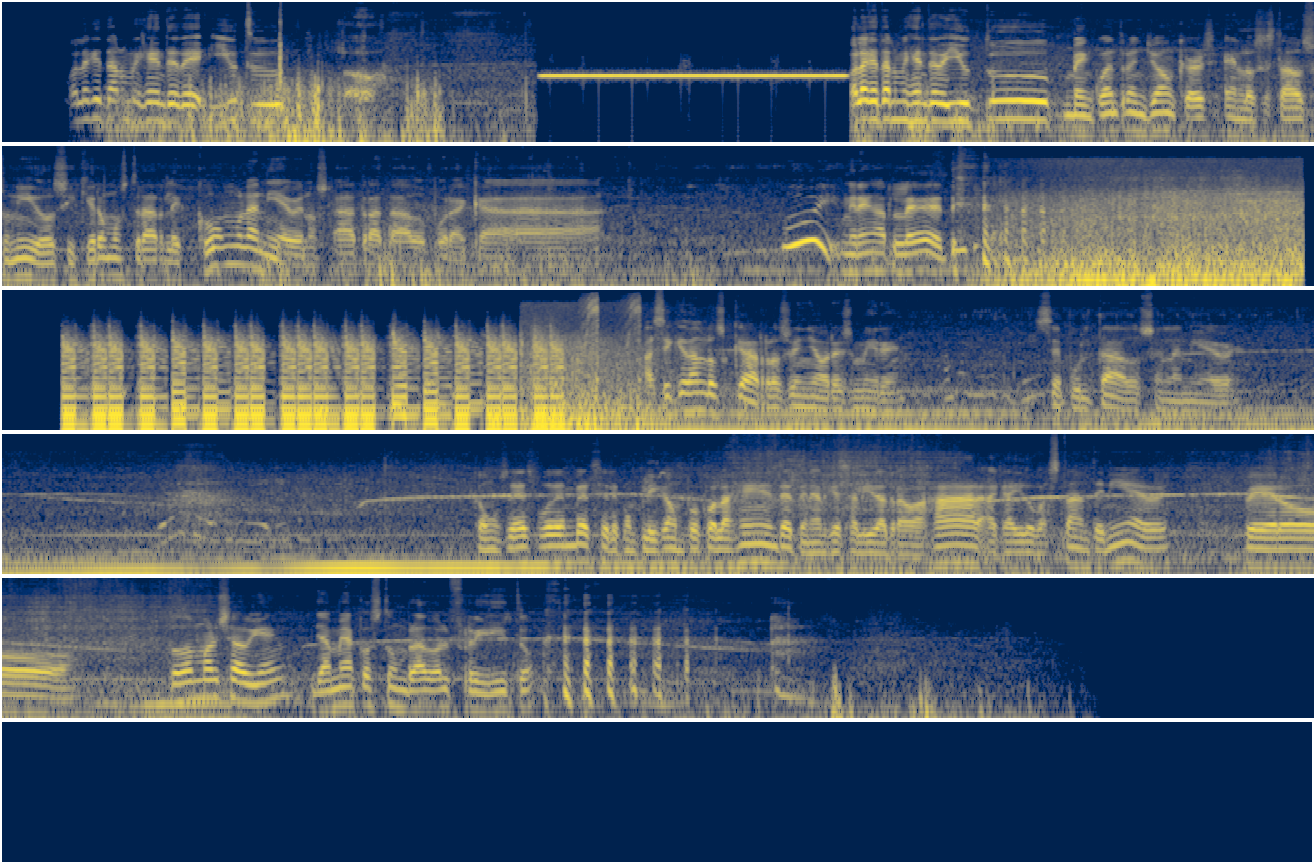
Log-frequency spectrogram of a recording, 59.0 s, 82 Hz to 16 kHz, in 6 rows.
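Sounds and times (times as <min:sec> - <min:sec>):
steady test tone beep: 0:04.0 - 0:06.4
vehicle engine rumble: 0:24.2 - 0:36.5, 0:43.3 - 0:46.8.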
